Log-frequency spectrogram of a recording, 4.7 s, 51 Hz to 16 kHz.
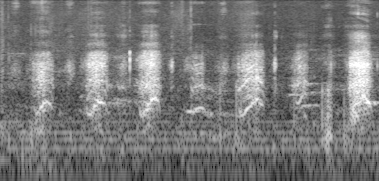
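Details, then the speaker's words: Wheezing (mengi) in an infant with cough, cold and phlegm in the chest, pneumonia context, before chest physiotherapy: noisy, labored breathing with squeaky whistling tones on each breath, about 45 a minute. "kemudian adanya paru-paru sampai suaranya itu mengi Nah suaranya itu kayak susah banget untuk nafas ini seperti ini contohnya nih"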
